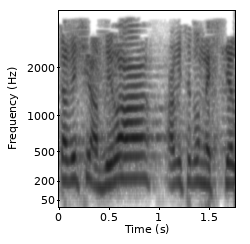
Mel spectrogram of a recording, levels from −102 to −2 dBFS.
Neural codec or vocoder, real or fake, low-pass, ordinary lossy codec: none; real; 3.6 kHz; MP3, 16 kbps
